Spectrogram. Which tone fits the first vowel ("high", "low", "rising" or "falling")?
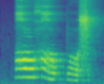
high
